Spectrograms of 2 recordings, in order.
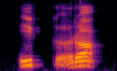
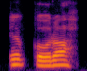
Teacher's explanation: এই রটা একটু ঝাটকা দিতে হবে, র, র বলে হঠাৎ থেমে যেতে হবে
